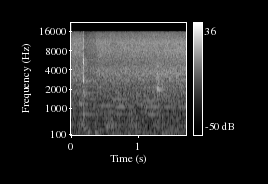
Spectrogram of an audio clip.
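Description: Raw papaya stir fry with salt and turmeric is stirred in a hot pan, giving a steady close sizzle with soft scraping turns of the spoon throughout.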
